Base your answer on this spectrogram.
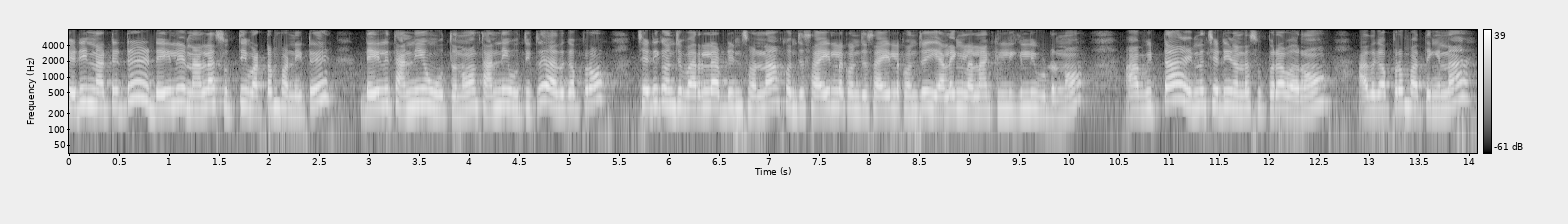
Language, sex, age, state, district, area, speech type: Tamil, female, 30-45, Tamil Nadu, Tiruvannamalai, urban, spontaneous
